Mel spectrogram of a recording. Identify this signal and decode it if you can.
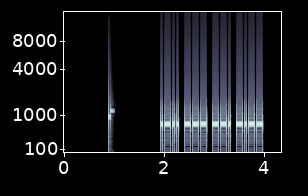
Morse code, heard as a keyed tone, about 30 wpm, 700 Hz. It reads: LOGY
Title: Multi-letter Phonemes Quick Fire 30wpm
